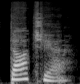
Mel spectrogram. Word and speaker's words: Dacia: and gdations in the video the original correct pronunciation for Dacia is stachia and frigidations it is gedodachians we made this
